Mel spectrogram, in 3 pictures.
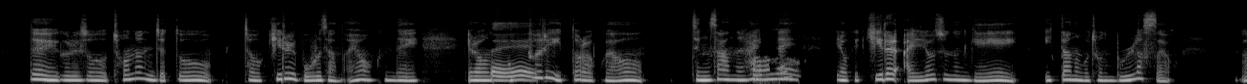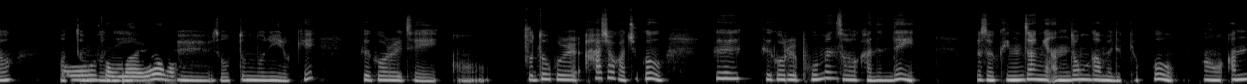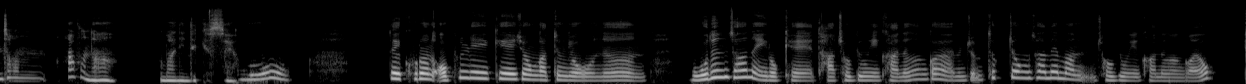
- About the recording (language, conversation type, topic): Korean, podcast, 등산이나 트레킹은 어떤 점이 가장 매력적이라고 생각하시나요?
- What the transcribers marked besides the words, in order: tapping; other background noise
